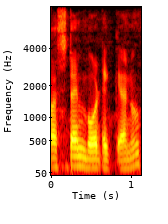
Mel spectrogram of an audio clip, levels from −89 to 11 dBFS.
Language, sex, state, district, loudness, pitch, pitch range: Telugu, male, Andhra Pradesh, Anantapur, -15 LUFS, 115 Hz, 105-125 Hz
